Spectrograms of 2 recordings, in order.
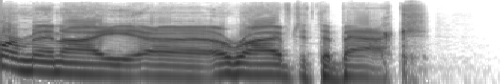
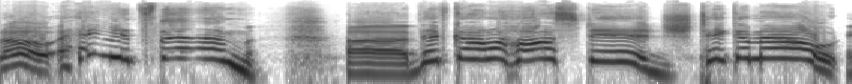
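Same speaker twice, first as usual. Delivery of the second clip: very high, animated, swooping call-out. Voicing cops who spot the group breaking out the door: cops calling out. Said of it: "as they call out".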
